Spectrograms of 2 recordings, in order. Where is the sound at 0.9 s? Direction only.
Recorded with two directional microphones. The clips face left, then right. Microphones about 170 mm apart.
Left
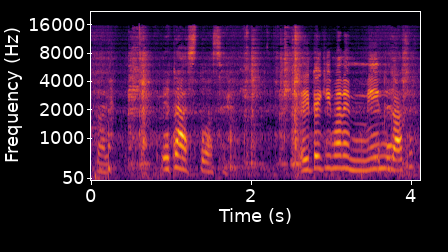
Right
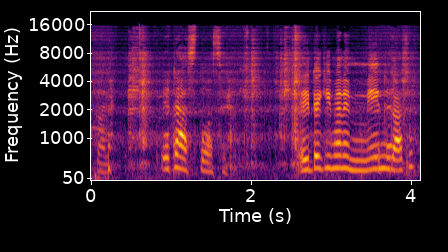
15° right (ahead or behind).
